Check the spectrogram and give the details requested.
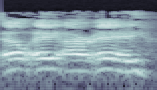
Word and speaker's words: Lara: I don't think it's Laura. It's Lara.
